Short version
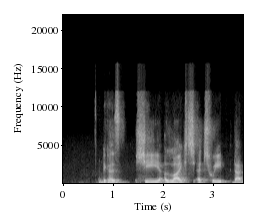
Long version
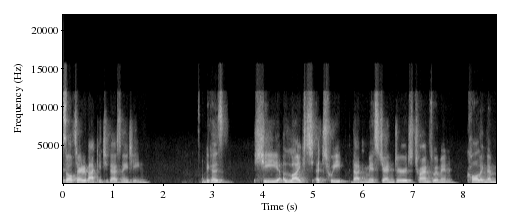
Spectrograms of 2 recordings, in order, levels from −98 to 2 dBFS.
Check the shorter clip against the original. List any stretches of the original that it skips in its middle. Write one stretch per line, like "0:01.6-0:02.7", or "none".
0:03.4-0:03.7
